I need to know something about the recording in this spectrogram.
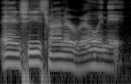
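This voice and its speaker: A man's voice: on the low side, slow. A man co-hosting a casual TV recap podcast in a laid-back, teasing manner, laughing often. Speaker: podcast co-host.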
